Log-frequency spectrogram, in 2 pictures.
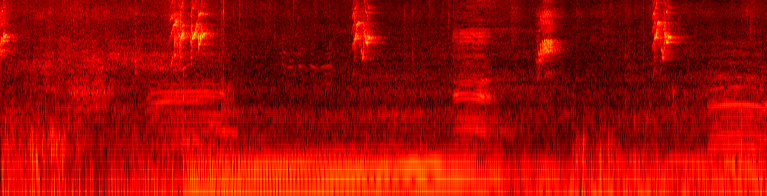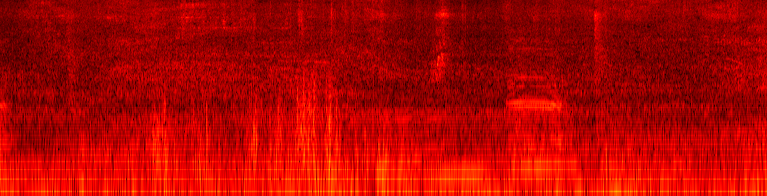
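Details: Village farm cattle lowing near a highway: a long, deep moo that rises slowly and lasts about five seconds, then a second rising moo later, over steady low rumble and faint background music.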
